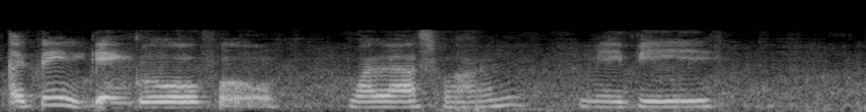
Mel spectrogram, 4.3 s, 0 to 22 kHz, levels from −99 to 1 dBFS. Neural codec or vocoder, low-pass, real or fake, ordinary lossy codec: codec, 24 kHz, 3 kbps, HILCodec; 7.2 kHz; fake; MP3, 48 kbps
